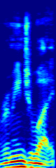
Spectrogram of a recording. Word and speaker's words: Ramin Djawadi: Ken, what is the proper pronunciation of this? Ramin Djawadi. Yeah, Ramin Djawadi.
